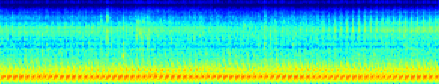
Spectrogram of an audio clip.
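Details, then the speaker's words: Caravan water pump running: steady low motor hum with a fast even rattle about three beats a second; noise mostly from the pump vibrating against its mounting, pulling it away reduces it. "but I would say a lot of the noise is coming from over here and here see just pulling that that out is helping"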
